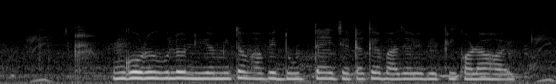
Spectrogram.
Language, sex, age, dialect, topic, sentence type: Bengali, female, 18-24, Northern/Varendri, agriculture, statement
